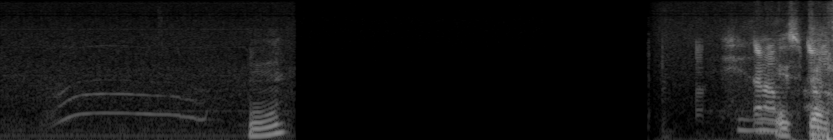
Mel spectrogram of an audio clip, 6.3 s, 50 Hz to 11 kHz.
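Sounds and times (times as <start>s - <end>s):
unhappy fat female cat yowling while being held: 0.4s - 1.6s
speech: 1.9s - 2.2s, 5.5s - 6.2s.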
